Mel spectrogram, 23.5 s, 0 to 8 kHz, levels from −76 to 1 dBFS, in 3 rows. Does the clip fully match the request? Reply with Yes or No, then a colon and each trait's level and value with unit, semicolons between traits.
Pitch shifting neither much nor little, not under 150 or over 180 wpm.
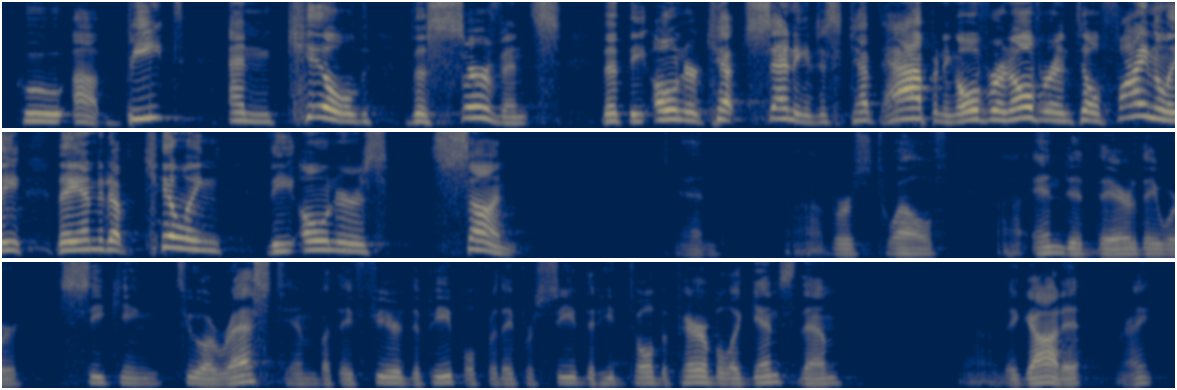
No: wide, 8.4 semitones; average, 155 wpm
